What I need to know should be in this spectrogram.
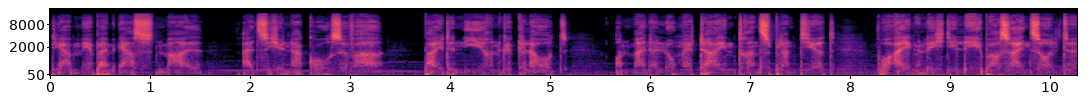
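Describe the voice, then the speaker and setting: A man whispering at a fairly slow pace, with music in the background. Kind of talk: ASMR-style gaming let's play with comedic rants.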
